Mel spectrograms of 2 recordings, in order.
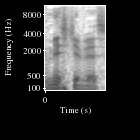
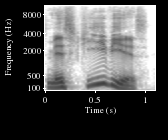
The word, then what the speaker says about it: mischievous: been a long day mischievous is pronounced it's not mischievous you guys stop with the mischievous it's mischievous dang come on man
